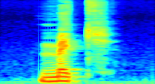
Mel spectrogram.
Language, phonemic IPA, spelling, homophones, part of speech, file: French, /mɛk/, mec, Mecque, noun, LL-Q150 (fra)-mec.wav
- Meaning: 1. guy, fellow, bloke, chap, dude, boyfriend 2. term of address between adult males: man, buddy, dude, bro, mate 3. pimp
